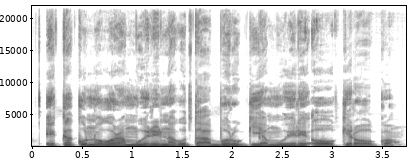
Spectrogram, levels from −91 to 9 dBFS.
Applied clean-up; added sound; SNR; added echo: none; none; none; none.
